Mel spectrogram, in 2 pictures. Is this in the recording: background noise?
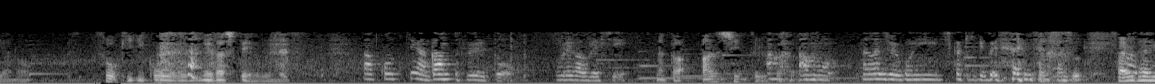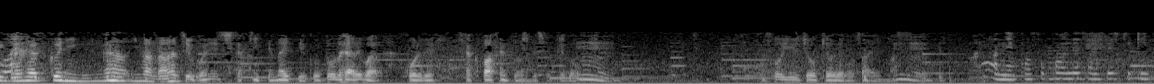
yes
